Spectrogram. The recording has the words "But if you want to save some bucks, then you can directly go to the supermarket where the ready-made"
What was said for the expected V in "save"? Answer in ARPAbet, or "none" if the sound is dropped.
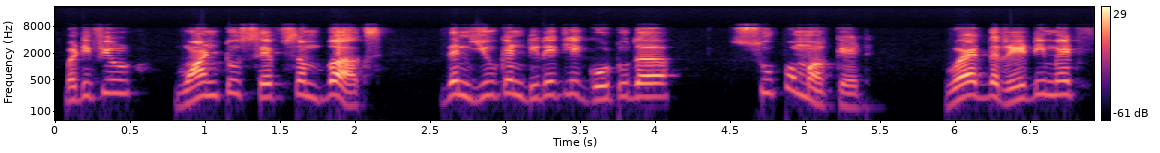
F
